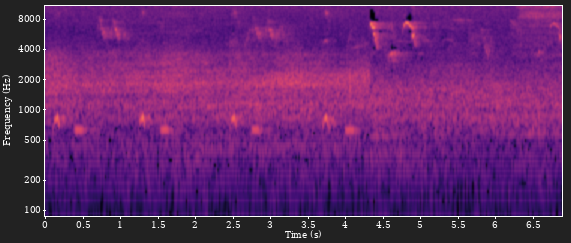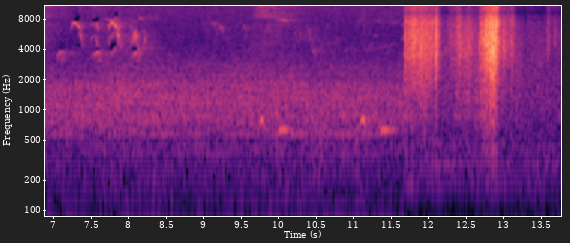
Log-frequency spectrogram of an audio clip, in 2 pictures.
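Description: A bird calling outdoors, repeating a short two-note call (a quick upward note, then a flat one) about once a second, with a few higher chirps, over a steady rushing background. Near the end comes a sudden loud burst of noise.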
